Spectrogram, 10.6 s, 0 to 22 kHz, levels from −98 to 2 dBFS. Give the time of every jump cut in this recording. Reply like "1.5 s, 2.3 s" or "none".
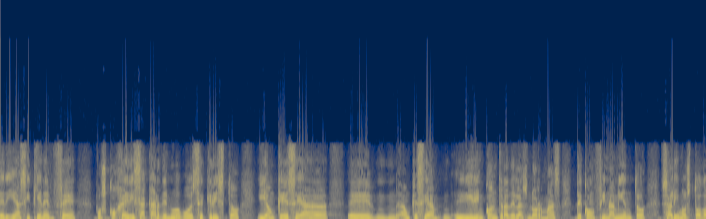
none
